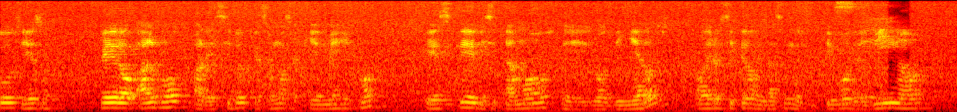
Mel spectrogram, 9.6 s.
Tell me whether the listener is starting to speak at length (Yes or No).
No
